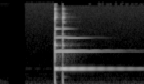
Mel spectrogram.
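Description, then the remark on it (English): Two quick glassy clinks, followed by a clear, sustained ring that slowly fades. Wine glasses of Riesling touching in a toast, heard alone with no talking. “Speaking of that, should we grab our Riesling and give a toast here? Sure. Cheers.”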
